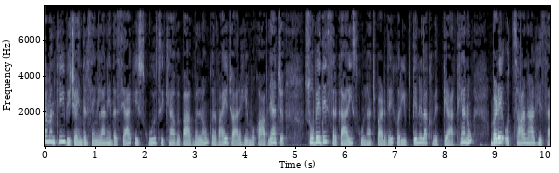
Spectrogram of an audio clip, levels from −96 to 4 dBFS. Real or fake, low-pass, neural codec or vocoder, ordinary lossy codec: real; none; none; none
